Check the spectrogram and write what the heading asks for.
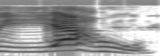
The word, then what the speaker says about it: Yahu: Pois bem, vimos que o bigrama, as duas letras Yud, He, se pronuncia como Ya, e o trigrama Yud, He, Vav, né? Como Yahu.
